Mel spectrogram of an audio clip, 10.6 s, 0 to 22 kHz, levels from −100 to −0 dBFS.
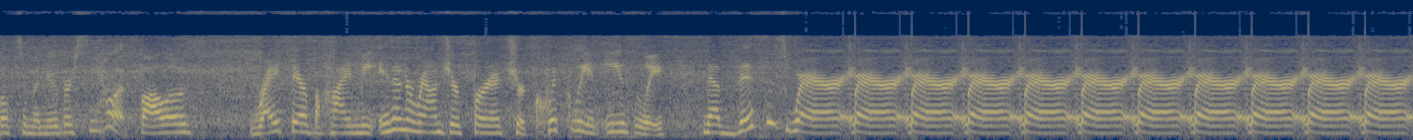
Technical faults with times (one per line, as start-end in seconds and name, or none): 6.41-10.60 broken-record loop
